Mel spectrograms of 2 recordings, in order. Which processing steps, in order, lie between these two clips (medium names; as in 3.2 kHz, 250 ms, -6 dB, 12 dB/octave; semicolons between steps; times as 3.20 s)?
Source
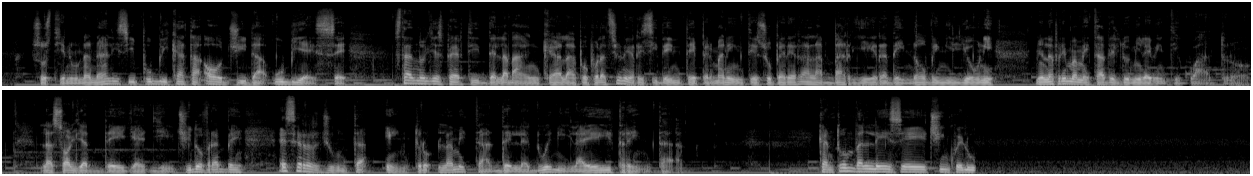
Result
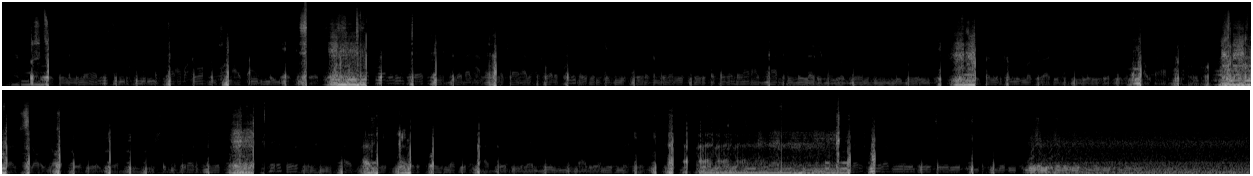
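time reversed locally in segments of 104 ms; Doppler pass-by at 8.08 s, 27 m/s, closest 5.9 m; recorder AGC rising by 51 dB/s; treble shelf 5.9 kHz -9 dB; two-band feedback delay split 310 Hz, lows 315 ms, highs 186 ms, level -13 dB; inverted gate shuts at -24 dBFS, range -37 dB; wavefolder -31.5 dBFS; dynamic bell 180 Hz, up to -5 dB, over -59 dBFS, Q 1.2; trim +9.5 dB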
